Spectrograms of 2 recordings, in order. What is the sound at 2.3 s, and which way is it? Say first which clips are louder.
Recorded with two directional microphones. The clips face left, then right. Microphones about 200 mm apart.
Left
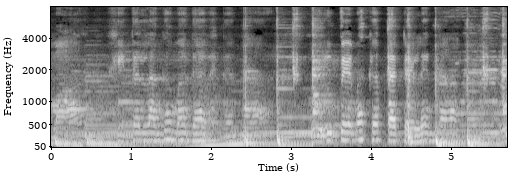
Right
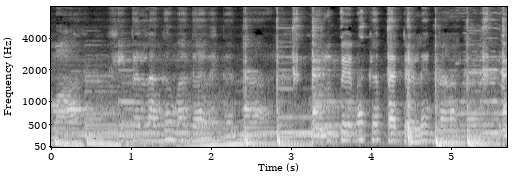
Music: right 3 dB; 35° right (ahead or behind).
